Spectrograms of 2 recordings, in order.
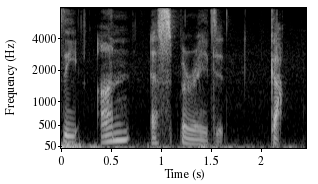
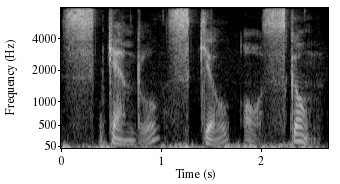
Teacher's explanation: This is the unaspirated ga. That means it's not the same as the k sound in candle or kill or cone. It's the g sound in scandal, skill or scone.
